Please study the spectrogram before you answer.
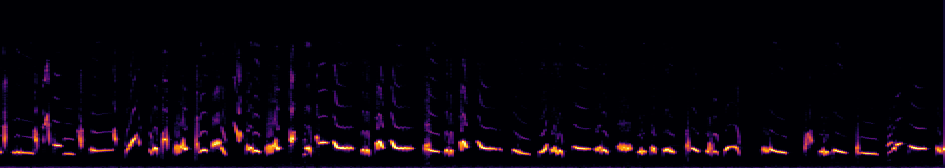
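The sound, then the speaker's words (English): A sage thrasher sings from atop a clump of sagebrush, pouring out a continuous rush of rapid, high warbled notes and trills with barely a pause, clear and alone. “When a sage thrasher, perched atop a clump of sagebrush, tips its head back to sing, the notes rush forth.”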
